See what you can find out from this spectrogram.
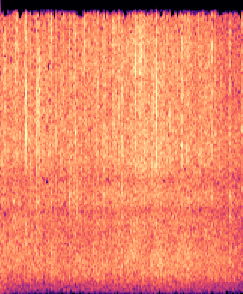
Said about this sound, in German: Vielleicht geben wir Jesus mal einen Applaus dafür.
